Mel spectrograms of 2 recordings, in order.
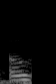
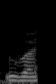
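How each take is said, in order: First: The name is said like 'Ove'. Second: The name is said like 'Uva'. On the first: This is how some people say it. "some people say it" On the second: This is how the audiobook says it. "they pronounced it Uva, so that's what I'm going with"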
